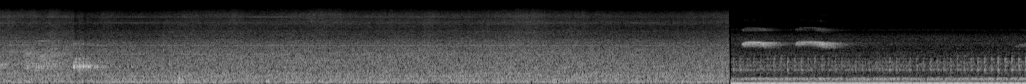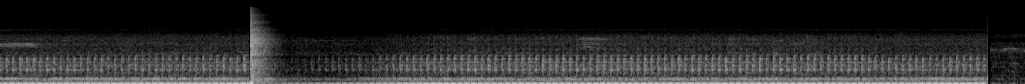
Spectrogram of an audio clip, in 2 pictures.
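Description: Wind and sea noise rushing, then a steady low ship-machinery hum, broken about 13 seconds in by a single sharp gunshot from a line-throwing rifle sending the shot line across to the supply ship.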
